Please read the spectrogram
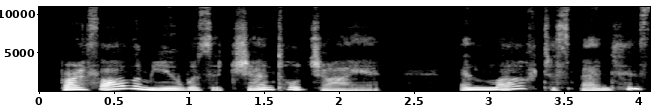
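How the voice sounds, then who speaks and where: A calm, soothing, somewhat breathy delivery at a fairly slow pace, with a dry, close sound and no echo. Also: woman. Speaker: podcast narrator. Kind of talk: bedtime story narration for children. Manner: calm, soothing, gentle storyteller pace.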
